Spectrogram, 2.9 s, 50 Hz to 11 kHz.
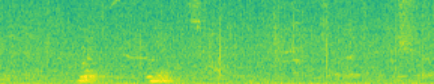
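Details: Corgi at the FCI Chubu International dog show during the male Best of Breed judging, 3 March 2019: two short, sharp barks half a second apart, rising out of a constant low murmur of hall crowd noise.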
